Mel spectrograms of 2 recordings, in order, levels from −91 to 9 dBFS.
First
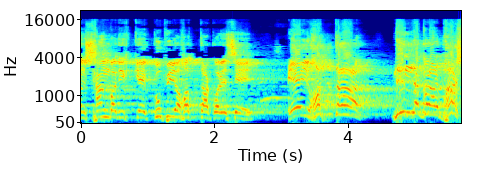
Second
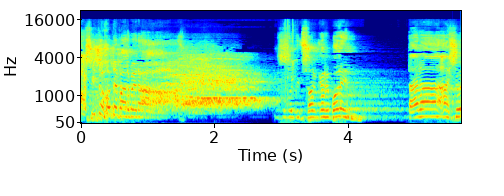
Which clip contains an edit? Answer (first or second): second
